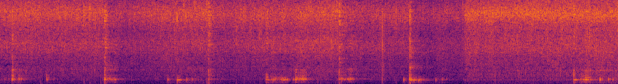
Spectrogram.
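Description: Finely chopped onion sautéing in a pan, a bright steady sizzle broken by repeated scraping stirs of a spatula, close and clear with no voices.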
